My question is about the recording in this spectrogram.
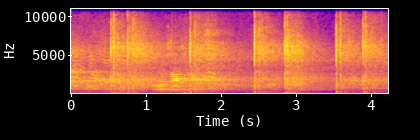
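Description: Several basketballs being dribbled on a sports-hall court, bouncing at an irregular, uneven pace as more than one player dribbles at once.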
